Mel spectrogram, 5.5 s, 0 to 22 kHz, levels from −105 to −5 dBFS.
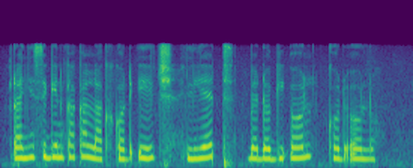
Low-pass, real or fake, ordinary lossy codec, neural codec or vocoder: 7.2 kHz; real; none; none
